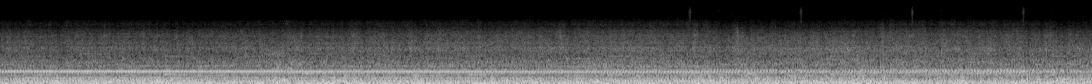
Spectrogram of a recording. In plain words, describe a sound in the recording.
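A parallel-twin cruiser motorcycle engine hums, cruising at steady speed.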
